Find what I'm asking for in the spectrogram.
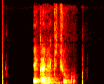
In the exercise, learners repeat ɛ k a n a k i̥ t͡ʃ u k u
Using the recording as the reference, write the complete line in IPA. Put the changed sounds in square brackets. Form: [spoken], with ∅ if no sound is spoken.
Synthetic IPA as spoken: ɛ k a [ɲ] a k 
